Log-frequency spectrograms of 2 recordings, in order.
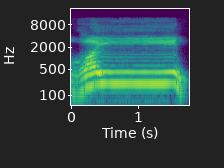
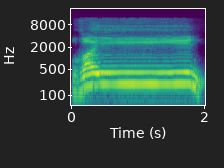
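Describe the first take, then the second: The two takes are said the same way.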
